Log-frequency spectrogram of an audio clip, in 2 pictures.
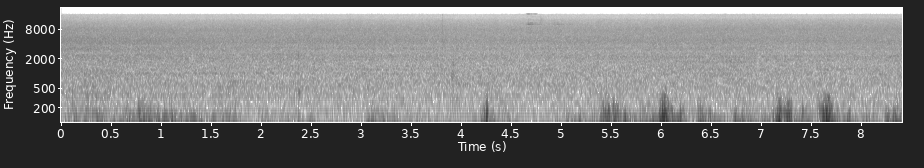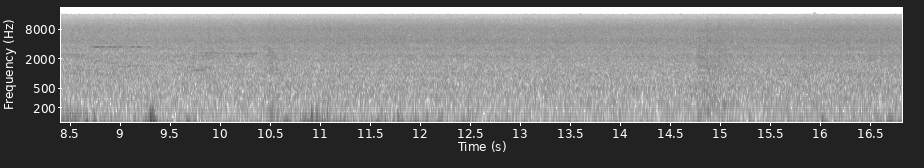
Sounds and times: Rainy day 0.0 - 16.8
wind 0.0 - 16.8
footsteps 2.3 - 4.9

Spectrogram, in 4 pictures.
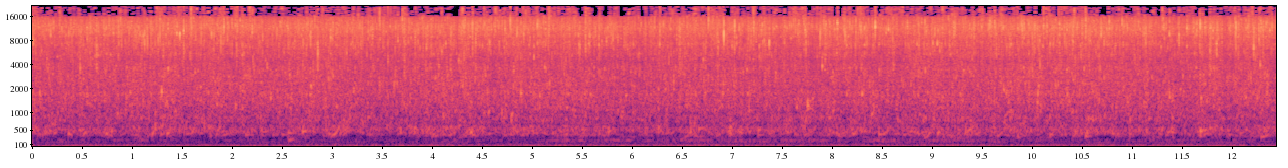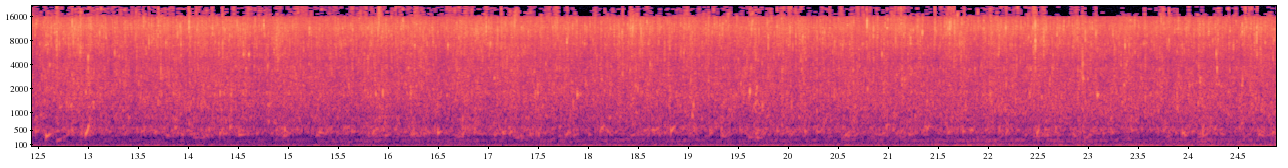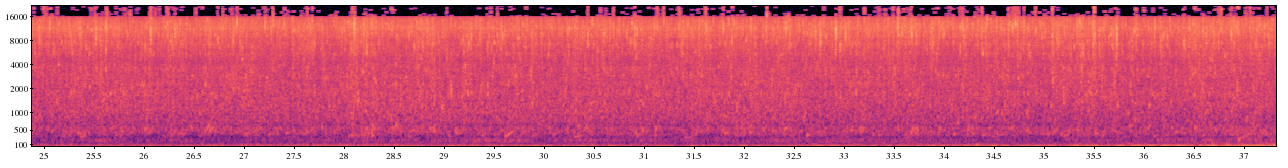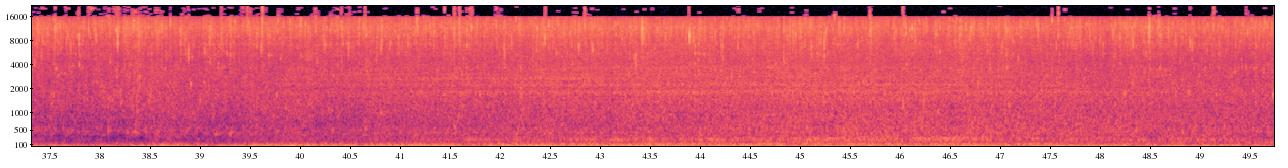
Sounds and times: Thyle river flowing 0.0 - 49.7
train quickly passing by 34.9 - 49.7

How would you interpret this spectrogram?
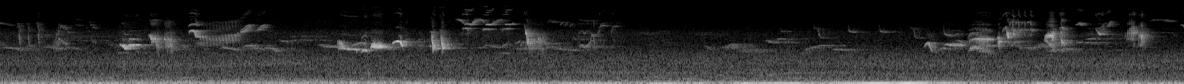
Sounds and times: blackbird singing 0.0 - 6.2
windy evening 0.0 - 11.8
blackbird singing 9.2 - 11.8

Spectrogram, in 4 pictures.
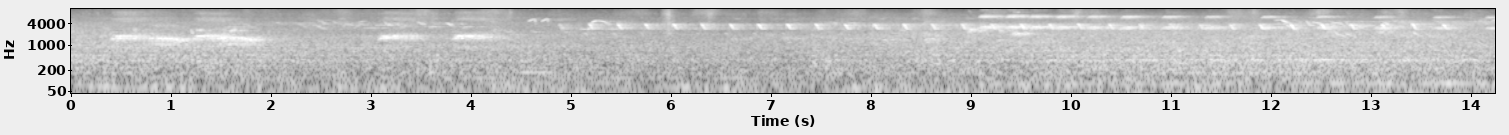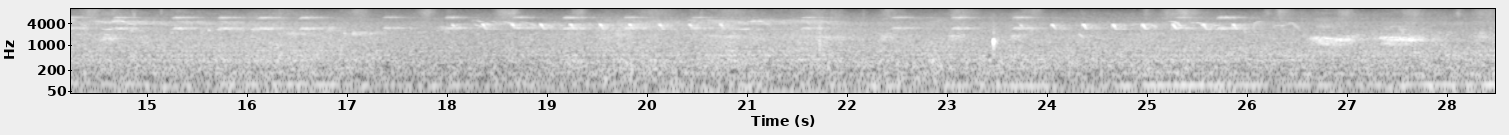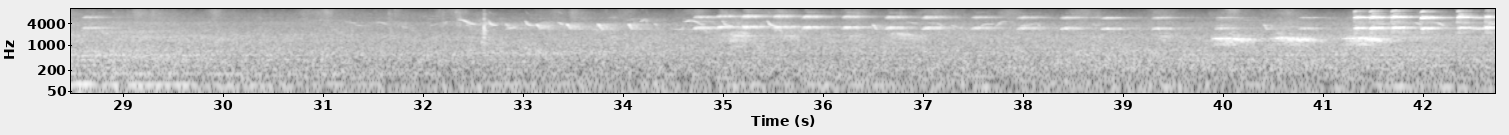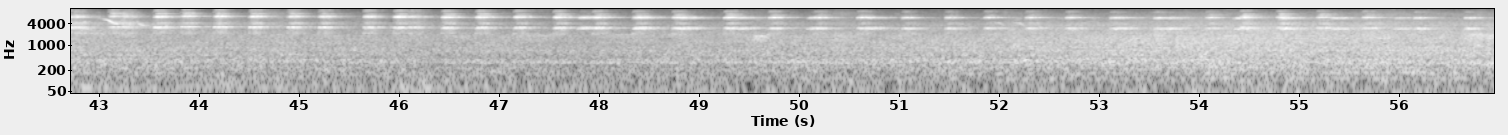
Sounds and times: crows 0.4 - 2.0
crows 26.6 - 27.9
various other birds 31.0 - 56.9

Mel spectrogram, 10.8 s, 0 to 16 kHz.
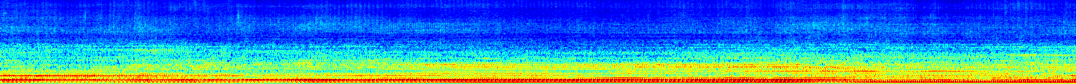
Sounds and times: lawn-mower 0.0 - 10.7

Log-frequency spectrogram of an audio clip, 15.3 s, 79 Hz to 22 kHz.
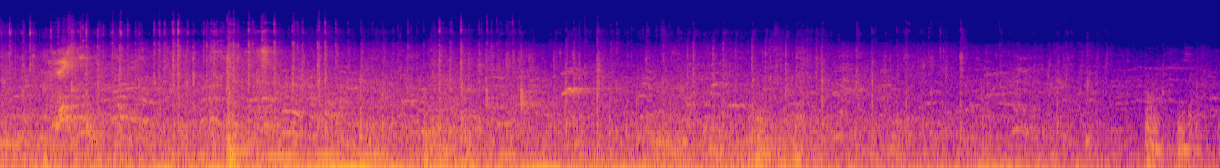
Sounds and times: children voices 0.0 - 15.2
steps on the old cobble stone street 0.0 - 15.2
traders voices 0.0 - 15.2
wheels of a small wooden cart 0.0 - 15.2

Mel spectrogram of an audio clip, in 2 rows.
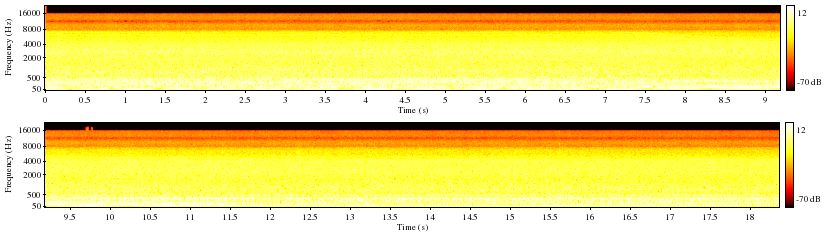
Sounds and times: traveling on the waterbus 0.0 - 18.3

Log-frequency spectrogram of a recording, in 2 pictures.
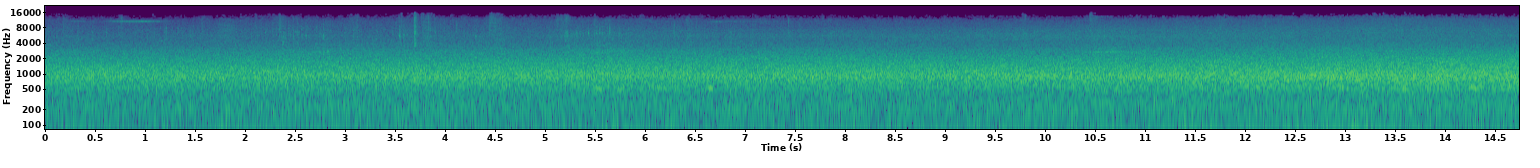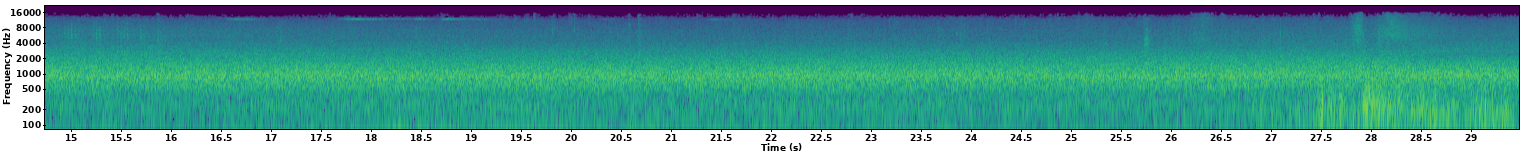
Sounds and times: passing cars 0.0 - 29.4

